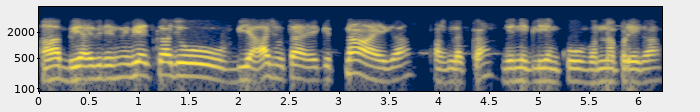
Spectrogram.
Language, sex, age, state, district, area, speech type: Hindi, male, 30-45, Uttar Pradesh, Mirzapur, rural, conversation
